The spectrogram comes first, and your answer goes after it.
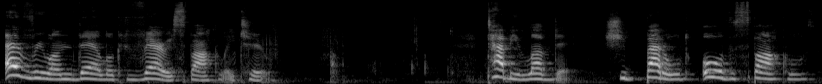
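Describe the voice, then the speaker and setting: Her voice is on the high side and husky as she reads a children's story aloud, taking an expressive, deliberate approach suited to little listeners.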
